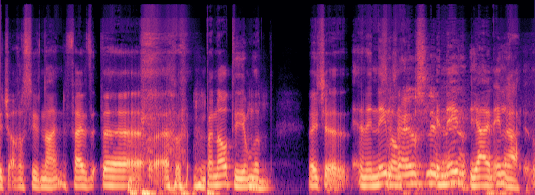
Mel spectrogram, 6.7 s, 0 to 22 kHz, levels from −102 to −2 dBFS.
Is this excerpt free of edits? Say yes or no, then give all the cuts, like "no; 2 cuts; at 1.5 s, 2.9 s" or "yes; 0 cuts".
no; 3 cuts; at 1.3 s, 2.6 s, 4.4 s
